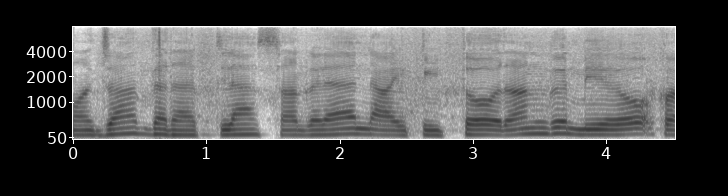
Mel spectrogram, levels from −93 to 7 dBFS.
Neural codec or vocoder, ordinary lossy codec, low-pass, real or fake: codec, 16 kHz, 1 kbps, X-Codec, HuBERT features, trained on balanced general audio; none; none; fake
